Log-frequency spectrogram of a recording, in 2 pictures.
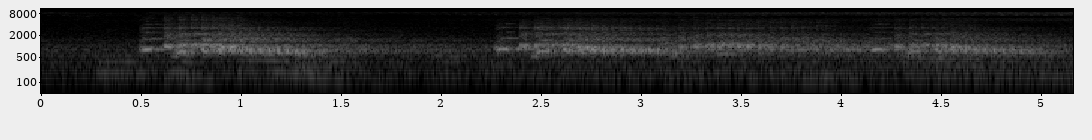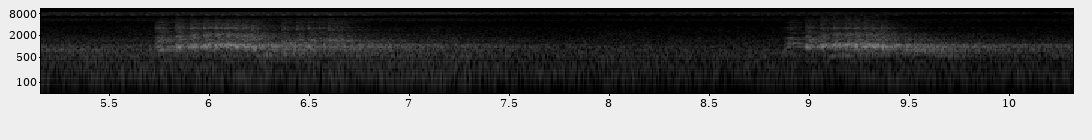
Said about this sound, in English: Yeah, it was a sandhill crane. Sorry, I forgot to tell you what it actually was. It's not a pterodactyl, it is a sandhill crane. So they make those calls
